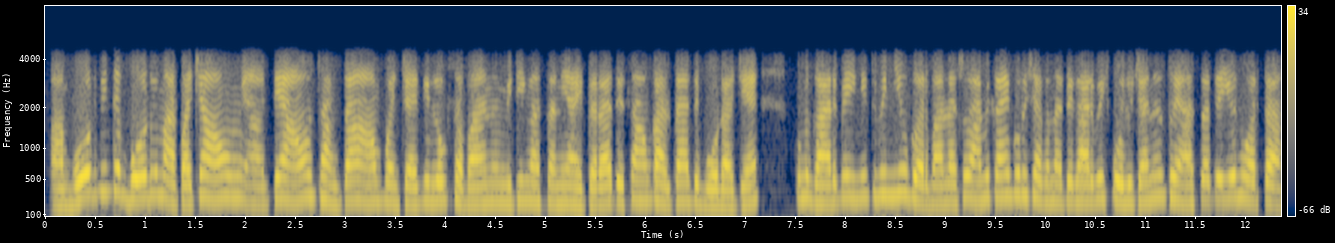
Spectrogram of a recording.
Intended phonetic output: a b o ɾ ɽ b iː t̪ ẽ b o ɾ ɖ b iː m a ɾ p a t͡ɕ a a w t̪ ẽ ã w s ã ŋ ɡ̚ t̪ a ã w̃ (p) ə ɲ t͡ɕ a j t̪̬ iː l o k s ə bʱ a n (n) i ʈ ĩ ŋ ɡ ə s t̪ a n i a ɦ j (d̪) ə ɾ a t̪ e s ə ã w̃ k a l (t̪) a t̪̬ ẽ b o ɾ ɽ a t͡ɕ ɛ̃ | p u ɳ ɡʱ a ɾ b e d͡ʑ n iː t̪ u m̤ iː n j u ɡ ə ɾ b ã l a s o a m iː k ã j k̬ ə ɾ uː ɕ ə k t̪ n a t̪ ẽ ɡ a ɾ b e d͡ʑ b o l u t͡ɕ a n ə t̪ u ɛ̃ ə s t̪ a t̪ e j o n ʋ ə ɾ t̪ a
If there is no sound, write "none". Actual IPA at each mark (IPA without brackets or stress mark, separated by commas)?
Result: p, m, t̪, t̪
